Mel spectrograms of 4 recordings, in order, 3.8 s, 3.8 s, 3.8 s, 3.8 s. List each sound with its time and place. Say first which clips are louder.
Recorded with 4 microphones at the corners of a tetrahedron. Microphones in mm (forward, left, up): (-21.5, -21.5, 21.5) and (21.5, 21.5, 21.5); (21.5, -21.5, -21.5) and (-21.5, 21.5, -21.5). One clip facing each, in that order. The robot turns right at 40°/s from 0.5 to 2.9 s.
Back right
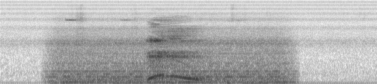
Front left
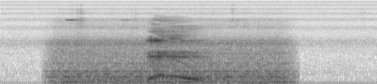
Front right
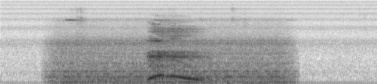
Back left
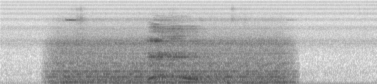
1.5 s breathing: even, front right 9 dB; 55° right, 0.6 m; by 2.1 s 25° right, 0.6 m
